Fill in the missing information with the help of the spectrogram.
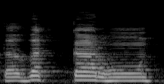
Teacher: یہاں پر الف مدہ ہے، اسے ایک الف کی مقدار کھینچ کر پڑھا جائے گا. تذکرون، ذال نرمی والا حرف ہے، ذال کو کاف کے ساتھ ملا کر پڑھا جائے گا. کاف باریک ہے اور مشدد ہے، جماؤں کے ساتھ 2 مرتبہ پڑھا جائے گا.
